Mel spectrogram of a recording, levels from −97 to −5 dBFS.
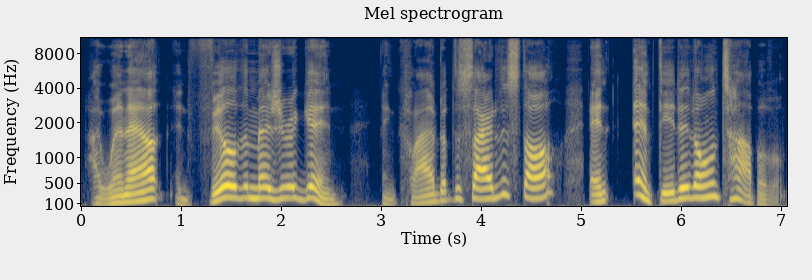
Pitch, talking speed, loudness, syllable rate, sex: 170 Hz, 195 wpm, -18 LUFS, 5.0 syllables/s, male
